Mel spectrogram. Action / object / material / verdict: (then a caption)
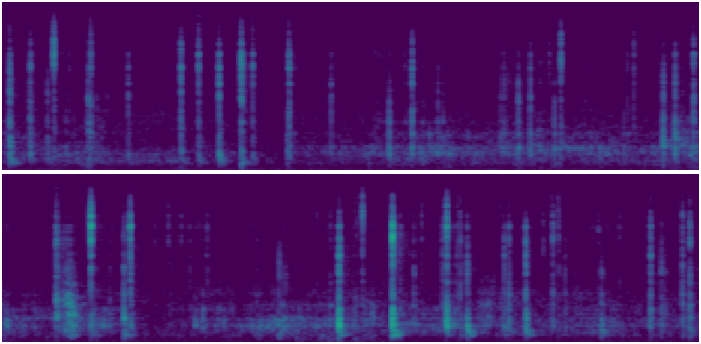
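tap / flat glass mirror / glass / none. Long glittery acrylic nails tap rapidly on the surface of a flat glass vanity mirror, producing a quiet, irregular patter of sharp, bright clicks. Each tap dies away almost instantly, with almost no low-end weight beneath a faint, steady background hiss.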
